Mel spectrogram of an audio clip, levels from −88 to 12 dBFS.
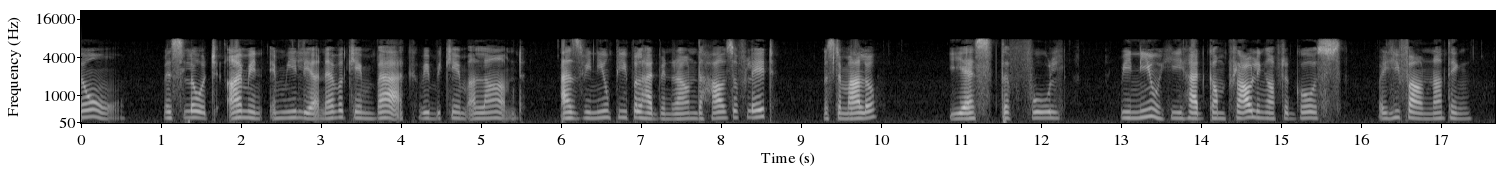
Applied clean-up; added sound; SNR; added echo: none; none; none; none.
